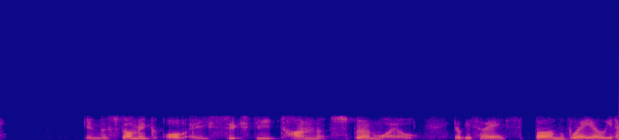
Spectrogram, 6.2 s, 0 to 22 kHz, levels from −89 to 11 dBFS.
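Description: From start to finish, the speech carries G.729 codec damage, plainly audible. The line band runs about 300 Hz to 3.6 kHz, with nothing above 3.7 kHz. Speech is rebuilt from a filter, a pitch predictor and sparse pulses at 8 kbit/s. It sounds rough, thin and slightly synthetic.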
